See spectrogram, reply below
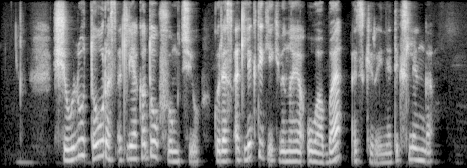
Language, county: Lithuanian, Utena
